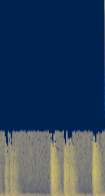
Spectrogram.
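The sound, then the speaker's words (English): A metal bar knocks against a giant worm clinging to a spaceship wall, giving a few dull, spaced thuds over a steady low hum. “Take this bar and knock it loose, Happy.”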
